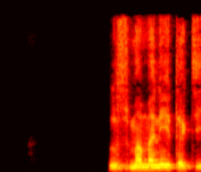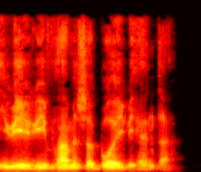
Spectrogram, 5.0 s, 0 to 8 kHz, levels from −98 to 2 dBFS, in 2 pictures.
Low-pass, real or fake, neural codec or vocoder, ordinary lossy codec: 7.2 kHz; fake; codec, 24 kHz, 0.9 kbps, WavTokenizer, medium speech release version 1; MP3, 64 kbps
